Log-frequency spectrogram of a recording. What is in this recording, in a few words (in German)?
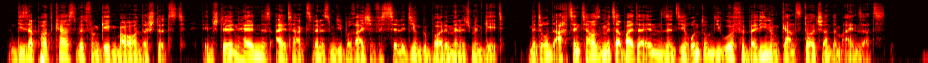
Werbung; Gegenbauer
